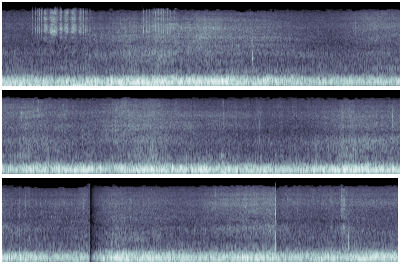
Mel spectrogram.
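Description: Small waves wash onto a beach.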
